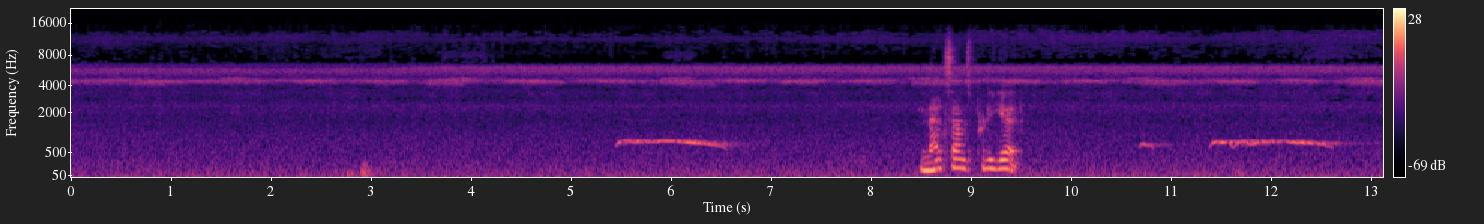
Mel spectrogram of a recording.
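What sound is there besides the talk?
owl hooting with night ambience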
